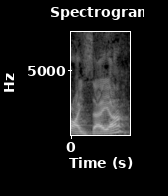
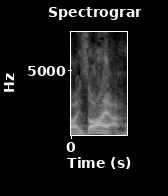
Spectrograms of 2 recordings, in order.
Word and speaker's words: Isaiah: Not Isaiah, that's how Americans say it. It's Isaiah, okay? We're in Australia.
